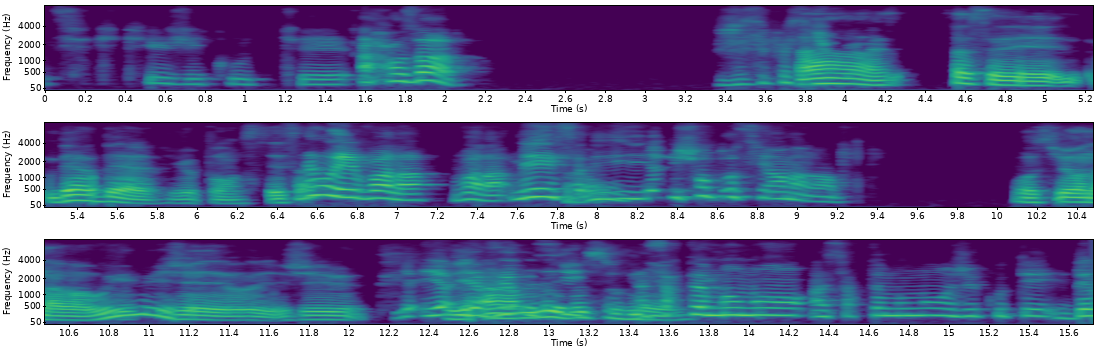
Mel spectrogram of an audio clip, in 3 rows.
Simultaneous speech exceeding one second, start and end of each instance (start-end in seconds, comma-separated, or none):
12.5-13.7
